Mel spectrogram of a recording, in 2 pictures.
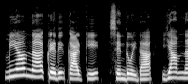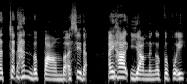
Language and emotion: Manipuri, surprised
